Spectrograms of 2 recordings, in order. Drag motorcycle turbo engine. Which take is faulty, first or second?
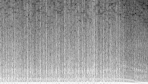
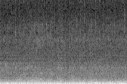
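first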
